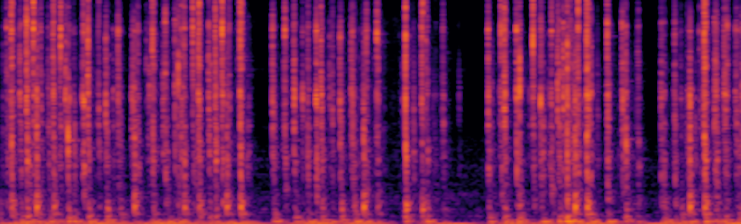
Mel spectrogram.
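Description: Fingertips type rapidly on an Apple Extended Keyboard II, a plastic mechanical computer keyboard with beige plastic keycaps and a hollow plastic case. Dense bursts of short, bright, clacky key taps die away almost instantly over a low thud. Two brief pauses break the otherwise continuous typing.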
